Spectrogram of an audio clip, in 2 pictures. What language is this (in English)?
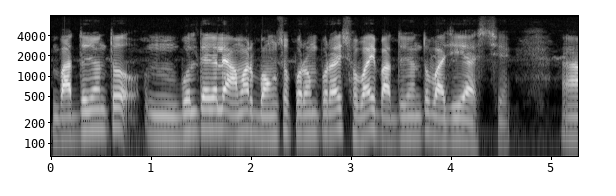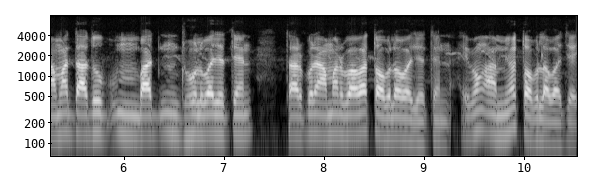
Bangla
